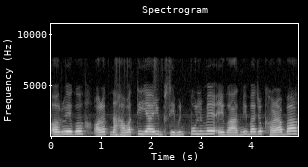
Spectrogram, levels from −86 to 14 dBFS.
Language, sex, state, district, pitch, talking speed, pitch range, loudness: Bhojpuri, female, Uttar Pradesh, Deoria, 245 Hz, 195 wpm, 220-260 Hz, -16 LUFS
